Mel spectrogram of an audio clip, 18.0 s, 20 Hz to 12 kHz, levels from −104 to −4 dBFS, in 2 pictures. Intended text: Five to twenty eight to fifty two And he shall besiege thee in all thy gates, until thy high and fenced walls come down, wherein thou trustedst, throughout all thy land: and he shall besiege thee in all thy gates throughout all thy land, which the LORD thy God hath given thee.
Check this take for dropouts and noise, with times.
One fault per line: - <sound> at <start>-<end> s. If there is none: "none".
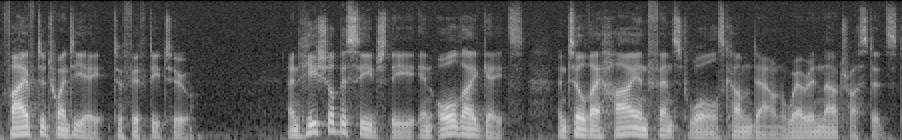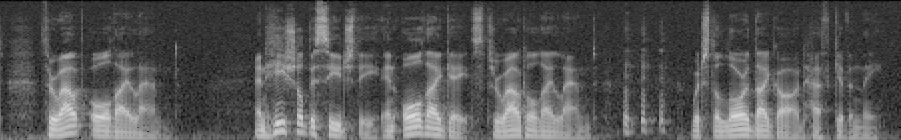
- laugh at 15.2-15.7 s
